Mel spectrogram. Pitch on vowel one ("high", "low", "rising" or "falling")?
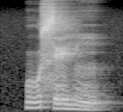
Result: high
